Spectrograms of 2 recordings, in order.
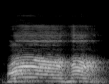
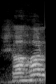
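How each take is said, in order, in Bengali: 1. s এর পরে একটি w ধ্বনি আছে। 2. s এর পরে w ছাড়া উচ্চারণ করা হয়। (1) "এর উচ্চারণও সঠিকভাবে করতে হবে" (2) "সাহা না"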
